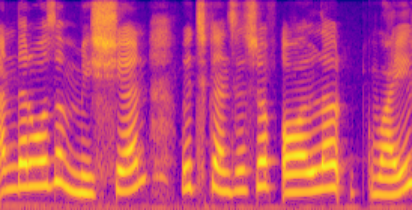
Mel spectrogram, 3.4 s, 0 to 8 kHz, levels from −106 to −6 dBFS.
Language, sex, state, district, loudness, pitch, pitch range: English, female, Maharashtra, Gondia, -14 LUFS, 290 Hz, 260-335 Hz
